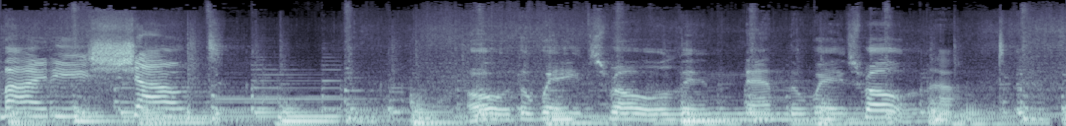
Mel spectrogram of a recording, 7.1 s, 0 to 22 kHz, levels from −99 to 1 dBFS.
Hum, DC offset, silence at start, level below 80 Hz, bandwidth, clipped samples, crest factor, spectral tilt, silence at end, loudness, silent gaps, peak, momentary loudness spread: none; under 0.1%; 0 s; -28 dBFS; over 20 kHz; under 0.1%; 16 dB; -5.5 dB/octave; 0 s; -16 LUFS; none; 0 dBFS; 9 LU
